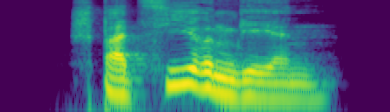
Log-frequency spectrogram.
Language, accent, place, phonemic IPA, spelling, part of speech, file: German, Germany, Berlin, /ʃpaˈtsiːʁən ɡeːn/, spazieren gehen, verb, De-spazieren gehen.ogg
- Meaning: to go for a walk, to stroll, to take a stroll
